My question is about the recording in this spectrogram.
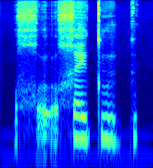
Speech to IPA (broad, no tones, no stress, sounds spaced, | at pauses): χ o̰ χ e tʷ ɯ k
